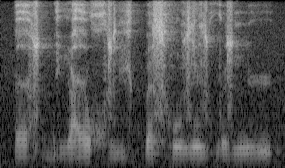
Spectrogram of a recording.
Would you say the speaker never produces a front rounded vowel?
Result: no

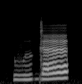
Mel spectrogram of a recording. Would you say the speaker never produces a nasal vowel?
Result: yes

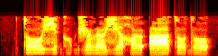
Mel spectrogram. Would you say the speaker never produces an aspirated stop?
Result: yes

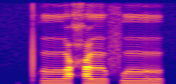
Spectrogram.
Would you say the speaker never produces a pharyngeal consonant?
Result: no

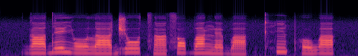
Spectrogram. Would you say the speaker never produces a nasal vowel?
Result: no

